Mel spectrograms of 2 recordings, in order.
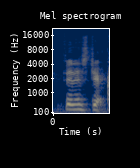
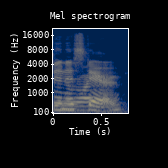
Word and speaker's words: Finisterre: You had the Finisterre.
